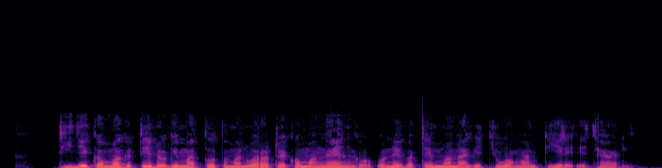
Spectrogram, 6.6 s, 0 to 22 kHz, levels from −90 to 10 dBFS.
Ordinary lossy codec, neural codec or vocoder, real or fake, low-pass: AAC, 32 kbps; codec, 16 kHz, 4.8 kbps, FACodec; fake; 7.2 kHz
